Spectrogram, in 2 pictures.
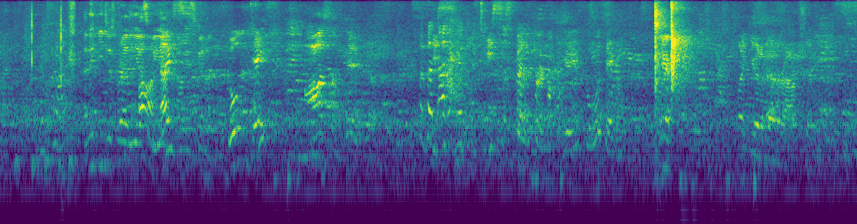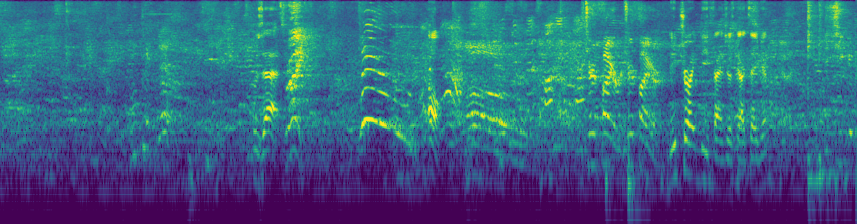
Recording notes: Live on location from Buffalo Wild Wings.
